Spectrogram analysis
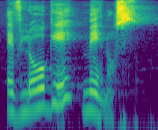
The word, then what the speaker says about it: Evlogemenos: You have 4 notes, and then V, L-O, Evlo, then the next syllable, Ge, Me, Nos. Evlogemenos.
